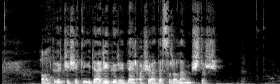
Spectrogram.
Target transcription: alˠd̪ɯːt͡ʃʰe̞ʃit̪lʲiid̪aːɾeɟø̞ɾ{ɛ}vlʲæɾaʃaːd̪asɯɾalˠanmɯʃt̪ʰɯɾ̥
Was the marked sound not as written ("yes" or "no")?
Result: yes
